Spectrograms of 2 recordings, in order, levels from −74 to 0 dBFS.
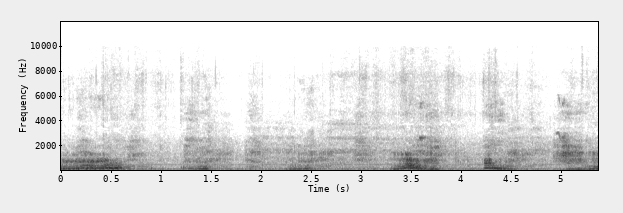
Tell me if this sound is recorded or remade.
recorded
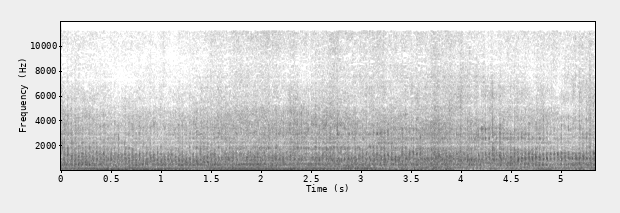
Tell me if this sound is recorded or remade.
remade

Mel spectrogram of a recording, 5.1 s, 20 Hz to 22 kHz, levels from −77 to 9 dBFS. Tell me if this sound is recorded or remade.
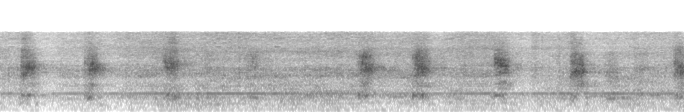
remade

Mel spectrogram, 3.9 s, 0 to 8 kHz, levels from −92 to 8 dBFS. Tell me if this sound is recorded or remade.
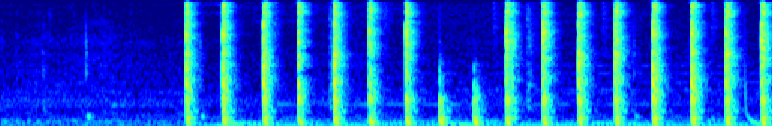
recorded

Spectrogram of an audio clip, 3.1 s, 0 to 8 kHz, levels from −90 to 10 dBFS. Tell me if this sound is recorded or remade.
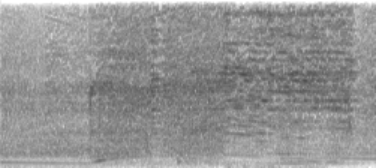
recorded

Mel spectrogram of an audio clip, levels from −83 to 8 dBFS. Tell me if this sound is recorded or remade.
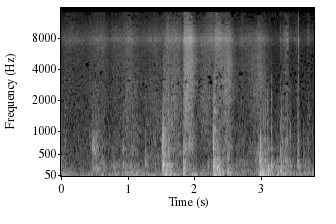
recorded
